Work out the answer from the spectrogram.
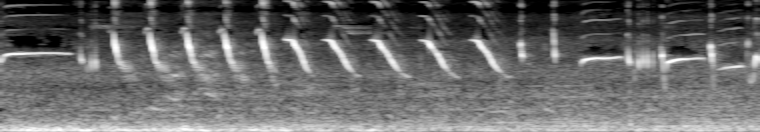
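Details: A canary sings under blooming wisteria in Nara Park, Japan: a short whistle, then a series of about eleven clear descending whistled sweeps at a steady pace, closing with short flat whistles.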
